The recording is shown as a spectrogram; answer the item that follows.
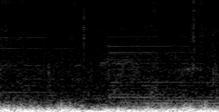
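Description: Wind rumbling on the microphone as a low, steady buffeting. About a second in, faint background music comes in as soft held notes.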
